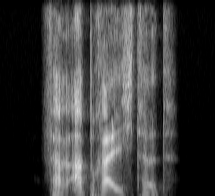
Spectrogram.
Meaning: inflection of verabreichen: 1. second-person plural preterite 2. second-person plural subjunctive II
- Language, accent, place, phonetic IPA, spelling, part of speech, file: German, Germany, Berlin, [fɛɐ̯ˈʔapˌʁaɪ̯çtət], verabreichtet, verb, De-verabreichtet.ogg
